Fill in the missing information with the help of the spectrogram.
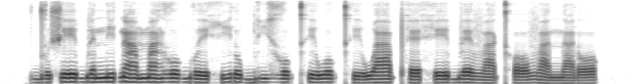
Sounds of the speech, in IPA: dʊ˨˦ʃeː˦bɛ˦ni˦ ɗã˦mã˦ɣo˦ ɡʷeː˨hi˦ɾʊ˨ bi˦ ɣo˦kʰɪ˦wo˦kʰɪ˨˦ waː˦ pʰɛ˨heː˦bɛ˦˨ βa˨kʰɔ˨˦ βa˨na˨ɾɔ˦

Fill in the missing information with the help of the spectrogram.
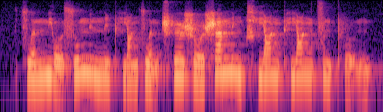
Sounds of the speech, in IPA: t͡swə˧˥nmjo̰˨˩ʊ̯ su˥n̪y˥˧nn̪i˥˩pʰjɑ˧˥ŋ swə̰˨˩nʈ͡ʂʰɻ̩˥ʂo˧˥ʊ̯ ʂä˥n̪i˥˩ŋ t͡ɕʰjɑ˥ŋpʰjɑ˥ŋ t͡sə˥˩npʰʊ̰˨˩˦ŋ

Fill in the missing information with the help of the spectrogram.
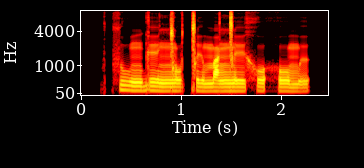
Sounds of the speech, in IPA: t͡su ŋɡe ŋ͡ǀoǀɪma ŋ͡ǀexo homɘ

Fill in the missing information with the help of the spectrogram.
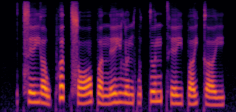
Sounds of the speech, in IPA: t͡se˨jɐ˨˩wpʰɐ˥t̚ sɔː˨˥pɐ˨˧ne˧j lɵ˨nkʷɐ˨t̚ t̪ɵ˧n t̪ʰe˨jpɐ˨˥jkɐ˨j

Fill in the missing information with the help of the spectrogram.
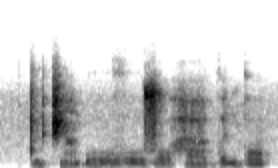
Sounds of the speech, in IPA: tɨ˨ t͡ʃã˨ɓoː˨˦ɣoː˧ zɔ˧haː˧ ɡʷɛ˧nɡɔ˦

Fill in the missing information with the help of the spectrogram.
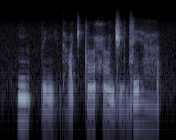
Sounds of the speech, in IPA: ŋɨ˦pːe˨ŋe̤˨ɡʱɑ˨t͡ʃ tɑ̃˨˦ħɑ̃˨ d͡ʒɨ˨d͡ze˦ɦa̤˦

